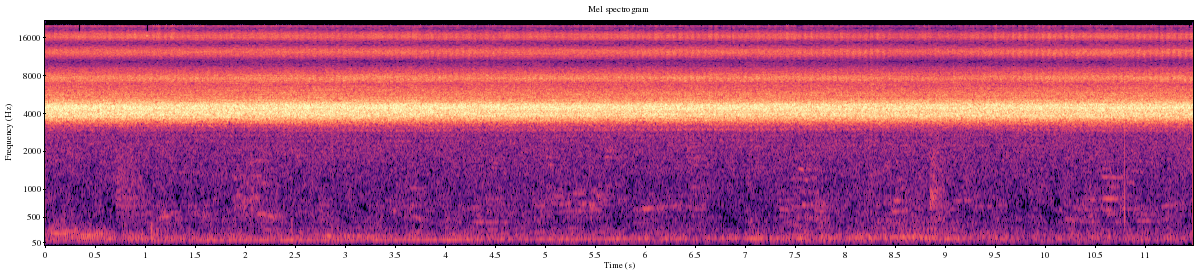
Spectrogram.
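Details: Cicadas buzzing loudly in a forest: a steady, dense, high-pitched drone that holds without pause for the whole stretch, with harmonic bands above it and nothing else clearly heard.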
